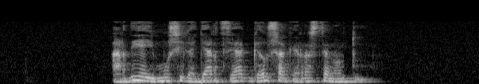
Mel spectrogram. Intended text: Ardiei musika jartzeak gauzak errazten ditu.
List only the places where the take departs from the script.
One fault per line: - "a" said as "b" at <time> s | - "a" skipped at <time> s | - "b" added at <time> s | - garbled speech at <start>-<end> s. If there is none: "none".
none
